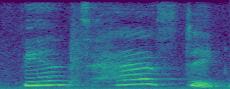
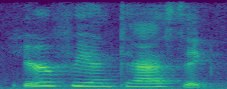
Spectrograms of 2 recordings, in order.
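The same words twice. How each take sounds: First: High, slow, emotional and choked. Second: High, loud enthusiastic praise; excited praise. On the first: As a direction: barely get the word out. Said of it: "so emotional she could barely talk". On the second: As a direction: cheer him on proudly. Dad praising Justin. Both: Acted.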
